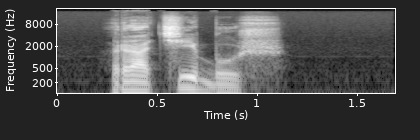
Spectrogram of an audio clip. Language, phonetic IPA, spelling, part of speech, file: Polish, [raˈt͡ɕibuʃ], Racibórz, proper noun, Pl-Racibórz.ogg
